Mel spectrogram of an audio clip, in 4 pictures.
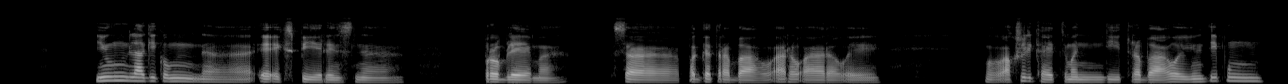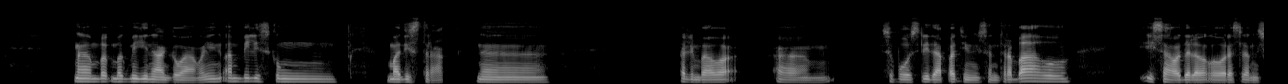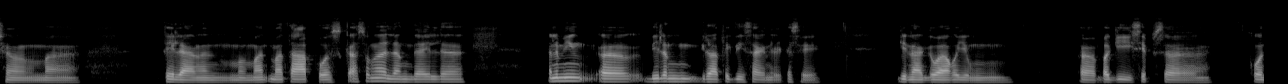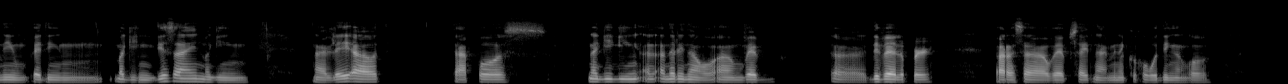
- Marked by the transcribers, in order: none
- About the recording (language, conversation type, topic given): Filipino, advice, Paano ko mapapanatili ang pokus sa kasalukuyan kong proyekto?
